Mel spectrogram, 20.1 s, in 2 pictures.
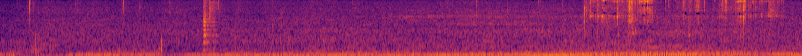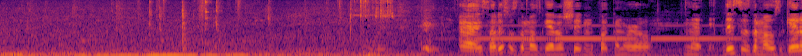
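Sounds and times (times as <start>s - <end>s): keys jingling: 7.2s - 10.0s, 14.2s - 16.9s.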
